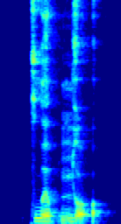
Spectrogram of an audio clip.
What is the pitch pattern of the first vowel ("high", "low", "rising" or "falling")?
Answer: low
